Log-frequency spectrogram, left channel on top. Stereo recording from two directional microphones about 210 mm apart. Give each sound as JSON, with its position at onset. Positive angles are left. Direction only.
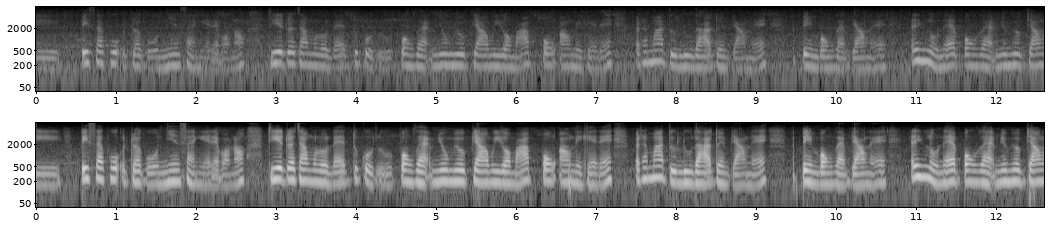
{"t": 0.5, "sound": "a woman's voice", "side_deg": -45}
